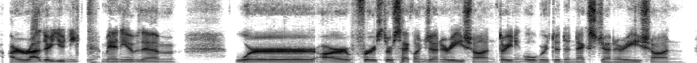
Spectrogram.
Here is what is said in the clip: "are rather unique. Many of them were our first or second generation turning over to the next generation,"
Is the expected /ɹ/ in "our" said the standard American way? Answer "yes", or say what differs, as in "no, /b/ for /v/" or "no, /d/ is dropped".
yes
